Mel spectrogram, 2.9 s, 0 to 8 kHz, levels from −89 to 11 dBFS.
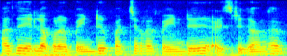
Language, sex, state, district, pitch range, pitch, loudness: Tamil, male, Tamil Nadu, Kanyakumari, 130-140 Hz, 135 Hz, -17 LUFS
